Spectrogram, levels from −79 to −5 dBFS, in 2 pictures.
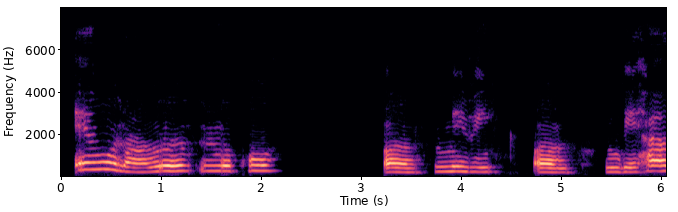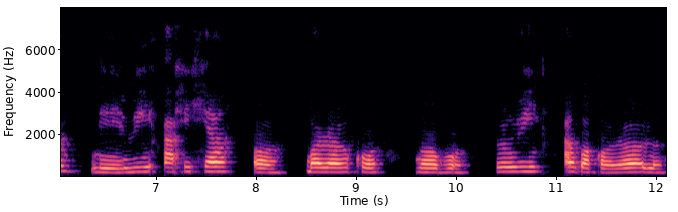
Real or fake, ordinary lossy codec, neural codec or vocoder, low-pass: fake; none; codec, 16 kHz, 16 kbps, FunCodec, trained on LibriTTS, 50 frames a second; 7.2 kHz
